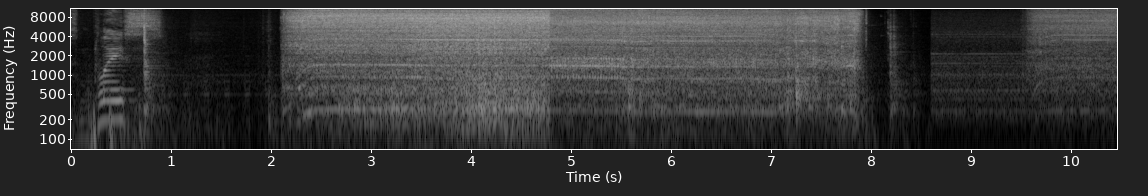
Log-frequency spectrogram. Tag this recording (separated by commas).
Speech, Drill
